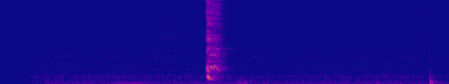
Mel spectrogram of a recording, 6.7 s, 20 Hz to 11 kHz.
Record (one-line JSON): {"cough_length": "6.7 s", "cough_amplitude": 5297, "cough_signal_mean_std_ratio": 0.19, "survey_phase": "beta (2021-08-13 to 2022-03-07)", "age": "18-44", "gender": "Male", "wearing_mask": "No", "symptom_none": true, "smoker_status": "Current smoker (e-cigarettes or vapes only)", "respiratory_condition_asthma": false, "respiratory_condition_other": false, "recruitment_source": "REACT", "submission_delay": "4 days", "covid_test_result": "Negative", "covid_test_method": "RT-qPCR"}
